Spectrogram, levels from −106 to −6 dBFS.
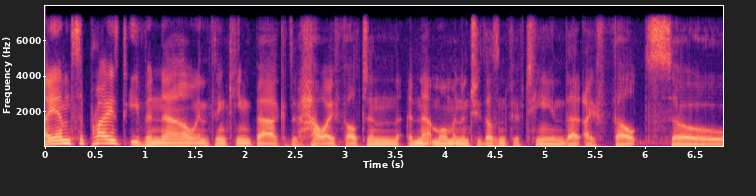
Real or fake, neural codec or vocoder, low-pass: fake; vocoder, 44.1 kHz, 80 mel bands, Vocos; 7.2 kHz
